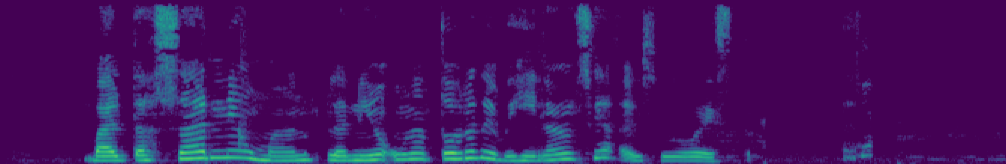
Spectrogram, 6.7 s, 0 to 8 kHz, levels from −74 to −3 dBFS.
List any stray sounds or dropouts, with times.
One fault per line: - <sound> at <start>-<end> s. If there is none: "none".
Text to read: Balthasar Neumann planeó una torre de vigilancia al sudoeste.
- laugh at 5.6-5.8 s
